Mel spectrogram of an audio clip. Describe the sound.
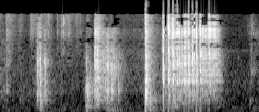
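Dice are rolled during a tabletop role-playing game, a few short clattering rattles that give way to a longer burst of tumbling clicks before stopping, with no talking.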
